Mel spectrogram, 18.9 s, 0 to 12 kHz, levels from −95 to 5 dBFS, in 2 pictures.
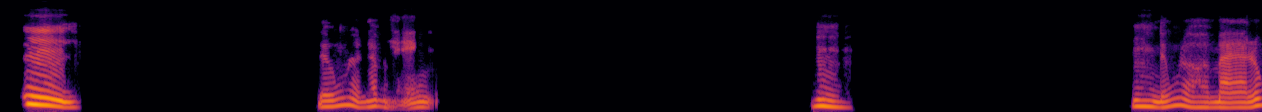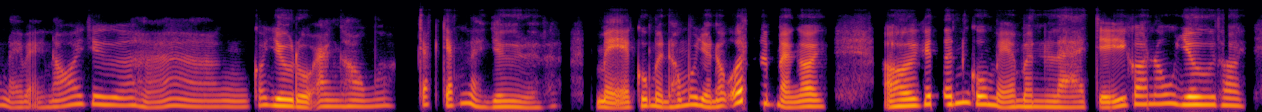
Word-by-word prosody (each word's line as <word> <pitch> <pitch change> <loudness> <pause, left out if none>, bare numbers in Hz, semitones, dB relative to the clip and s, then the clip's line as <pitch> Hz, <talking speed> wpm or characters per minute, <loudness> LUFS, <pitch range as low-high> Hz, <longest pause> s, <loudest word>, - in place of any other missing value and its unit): Ừm. 210 -11 +3 1.8
Đúng 185 +5 -7
rồi 195 -7 -8
đó 175 +3 -9
bạn. 160 -3 -11 2.9
Ừm. 175 -6 -5 2.1
Ừm, 185 -3 -5
đúng 170 +6 -7
rồi, 160 -7 -8
mà 155 0 -6
lúc 200 +6 -5
nãy 160 -5 -8
bạn 160 -1 -10
nói 210 +9 -4
chứ 235 -2 -1
á 215 0 -5
hả, 180 0 -6 0.2
có 220 0 -4
dư 205 -3 +7
đồ 170 -3 +3
ăn 185 +2 -4
hông 180 0 -5
á? 200 - -9 0.2
Chắc 240 - -5
chắn - - 0
là 270 -7 -2
dư 170 -1 0
rồi 150 0 -7
đó. 185 - -21 0.3
Mẹ 155 -1 +2
của 200 - +1
mình 185 -4 0
hổng 185 +5 -1
bao 235 - +1
giờ 185 - +3
nấu 190 +4 0
ít 315 +4 +6
hết - - -1
bạn 160 -2 +1
ơi, 180 +1 +4 0.4
ờ, 195 +4 +5
cái 250 - +4
tính 285 +5 +4
của 245 -3 +5
mẹ 165 -8 +1
mình 170 -1 -1
là 160 0 -2
chỉ 165 +7 +3
có 250 0 +1
nấu 260 +1 -1
dư 235 0 +8
thôi. 215 -2 -2
185 Hz, 165 wpm, -22 LUFS, 165-220 Hz, 2.9 s, dư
